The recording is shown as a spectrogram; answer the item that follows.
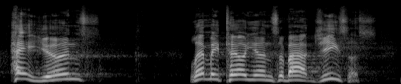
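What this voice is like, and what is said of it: Put-on East Tennessee hick dialect. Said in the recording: “I'm a hick from East Tennessee ... now they're speaking East Tennessee English ... whatever that dialect is”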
